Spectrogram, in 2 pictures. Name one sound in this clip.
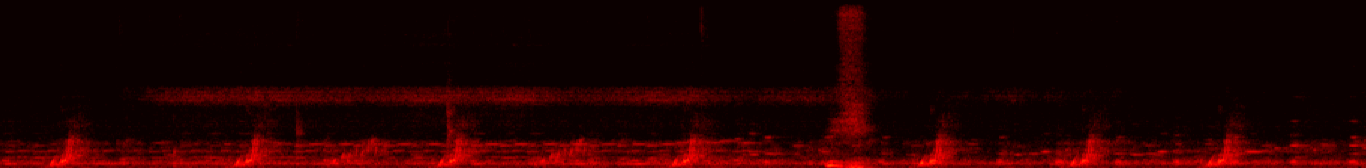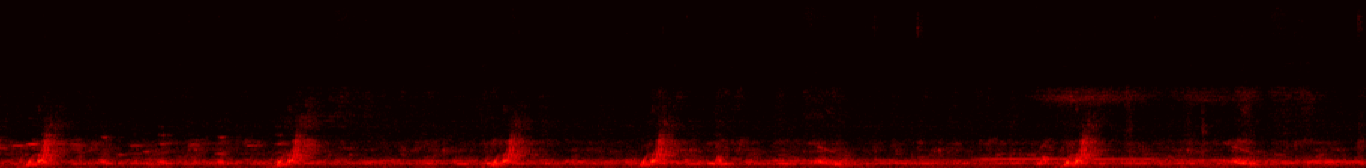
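Swooshing game sound effects sweep down again and again from a television.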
